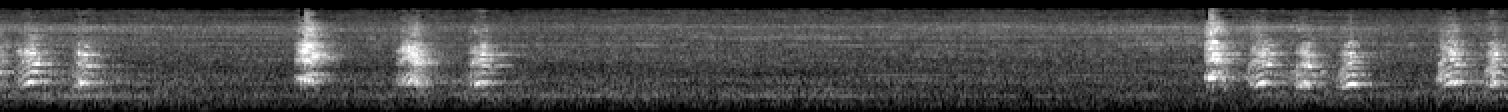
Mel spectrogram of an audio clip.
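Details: Thirteen-week-old French Bulldog puppy confronting a vacuum cleaner on first meeting: two clusters of bright, snappy barks, three near the start and a rapid run of five or six near the end, separated by a quiet gap with faint machine hum.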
